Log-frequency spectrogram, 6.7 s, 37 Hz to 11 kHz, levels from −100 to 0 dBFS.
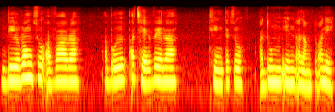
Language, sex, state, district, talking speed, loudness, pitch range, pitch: Mizo, female, Mizoram, Aizawl, 180 wpm, -16 LUFS, 160-180 Hz, 175 Hz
